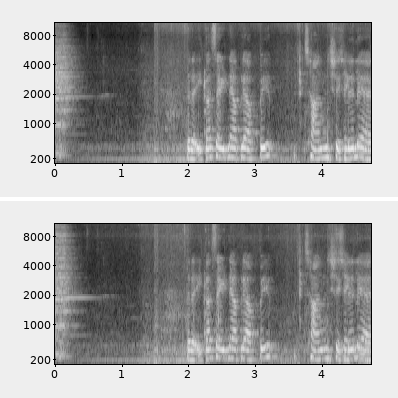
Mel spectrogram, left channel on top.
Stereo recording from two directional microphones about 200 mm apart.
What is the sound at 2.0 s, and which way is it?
Speech, 25° left (ahead or behind).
